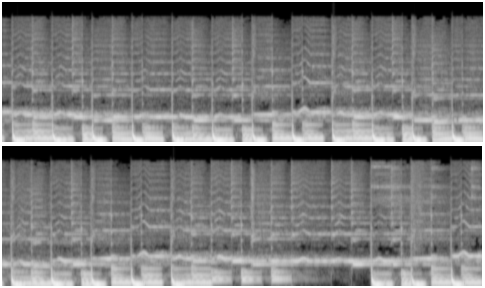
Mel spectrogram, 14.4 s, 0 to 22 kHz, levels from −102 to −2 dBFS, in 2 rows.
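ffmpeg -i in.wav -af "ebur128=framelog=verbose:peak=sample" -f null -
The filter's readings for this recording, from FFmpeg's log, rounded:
Integrated loudness:
  I:         -20.4 LUFS
  Threshold: -30.4 LUFS
Loudness range:
  LRA:         2.5 LU
  Threshold: -40.5 LUFS
  LRA low:   -22.4 LUFS
  LRA high:  -19.8 LUFS
Sample peak:
  Peak:       -8.6 dBFS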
